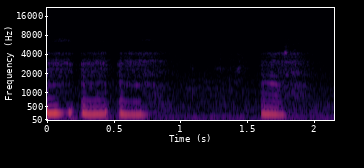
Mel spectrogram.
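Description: A young girl's voice making a few short murmured vocal sounds without clear words, in two brief bursts, the second one near the end.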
